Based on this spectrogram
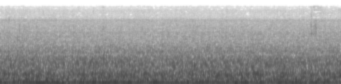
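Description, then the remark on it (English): A car drives steadily along a remote road in Australia, with a constant low engine drone and a broad rushing road noise that never changes in level. No one speaks. “Yeah, this is driving in bumfuck nowhere, Australia.”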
